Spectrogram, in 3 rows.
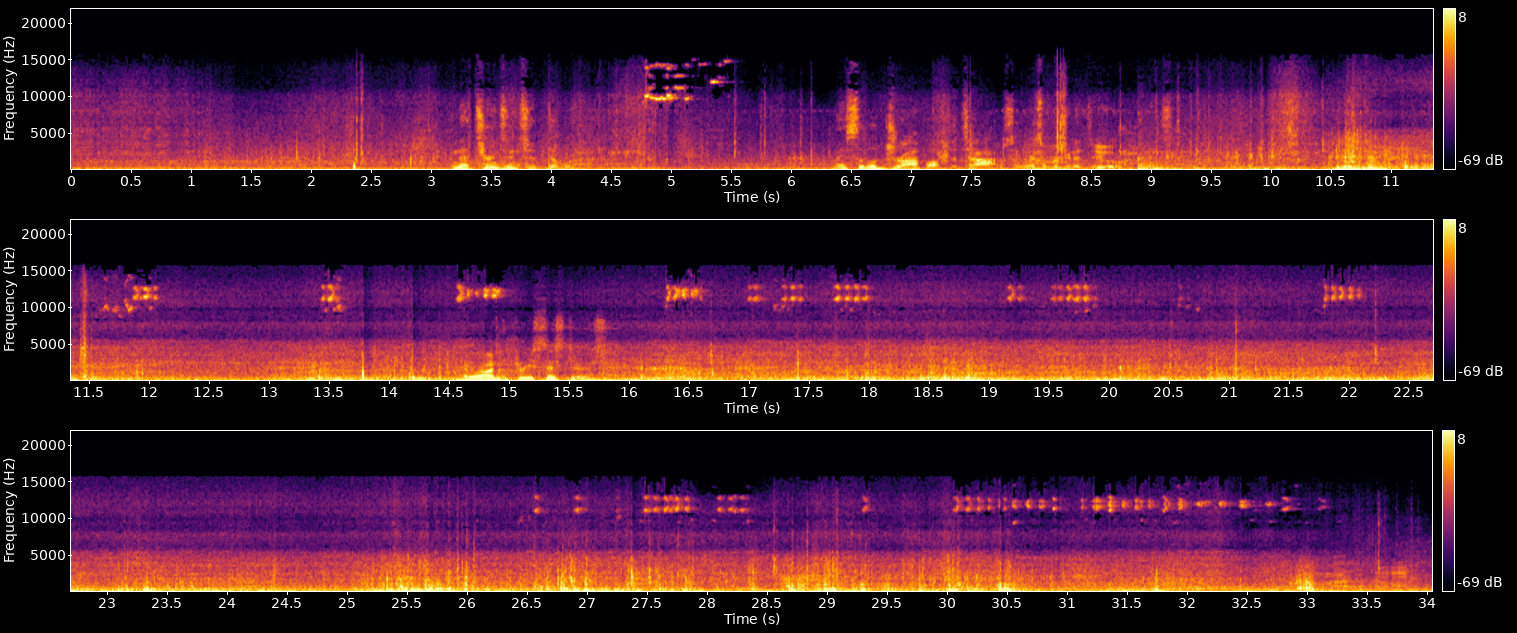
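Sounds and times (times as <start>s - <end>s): tyre noise on dirt: 9.0s - 34.0s
bike knocks and rattles: 9.2s - 33.3s.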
